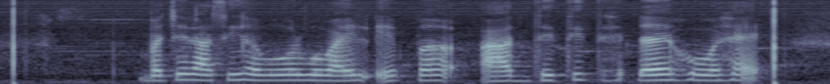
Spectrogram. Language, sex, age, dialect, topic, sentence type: Chhattisgarhi, female, 41-45, Western/Budati/Khatahi, banking, statement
